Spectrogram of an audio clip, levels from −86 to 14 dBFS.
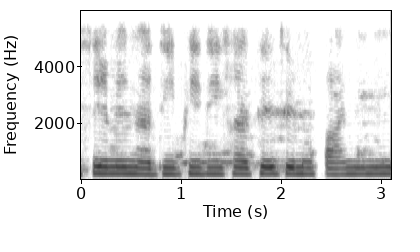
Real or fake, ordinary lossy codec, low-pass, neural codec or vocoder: fake; none; 5.4 kHz; codec, 16 kHz, 8 kbps, FreqCodec, smaller model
